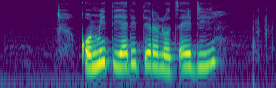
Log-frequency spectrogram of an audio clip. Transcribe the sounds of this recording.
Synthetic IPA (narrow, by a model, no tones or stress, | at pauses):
kʼomitijaditiɾɛlɔt͡sedi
